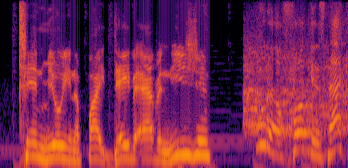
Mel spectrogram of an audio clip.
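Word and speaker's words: Avanesyan: David, how you pronounce his name? Avanesian.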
